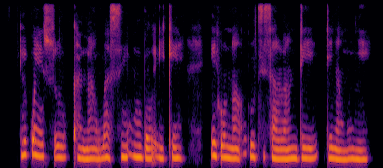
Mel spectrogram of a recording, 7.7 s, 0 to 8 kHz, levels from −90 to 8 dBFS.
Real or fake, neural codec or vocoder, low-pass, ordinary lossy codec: fake; codec, 16 kHz, 2 kbps, FreqCodec, larger model; 7.2 kHz; none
